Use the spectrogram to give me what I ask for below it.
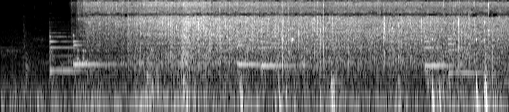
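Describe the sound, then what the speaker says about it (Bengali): Grated carrot hits hot melted ghee and bursts into a loud, steady sizzle that holds throughout, with occasional light clinks and scrapes as it is stirred. "গাজরটাকে এবার হালকা করে একটু নেড়ে চেড়ে ভেজে নেব।"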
